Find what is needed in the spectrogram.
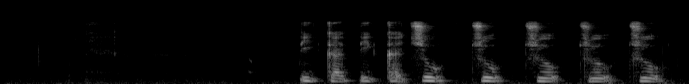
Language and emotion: Russian, neutral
